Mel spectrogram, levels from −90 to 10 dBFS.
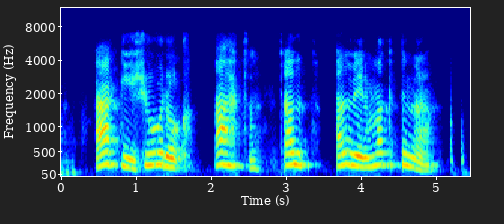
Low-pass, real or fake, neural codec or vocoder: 7.2 kHz; fake; codec, 16 kHz, 2 kbps, FreqCodec, smaller model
